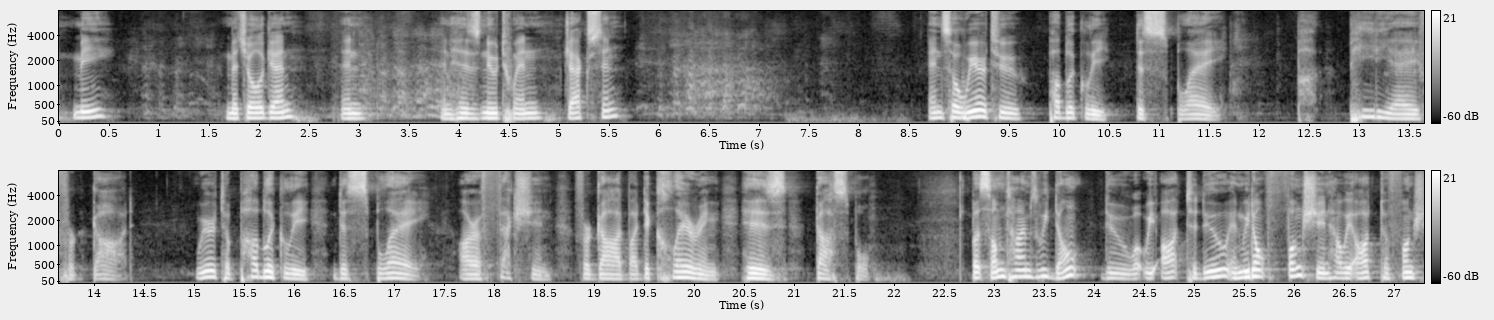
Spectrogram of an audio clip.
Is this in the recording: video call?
no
